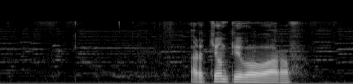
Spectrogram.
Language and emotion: Russian, neutral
